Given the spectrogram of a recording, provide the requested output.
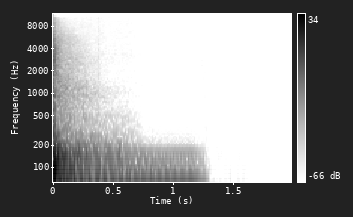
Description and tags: Kick Of God Wet 009
kick, realistic, drum, drumset, pack, set, kit, god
